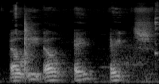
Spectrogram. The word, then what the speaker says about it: Lelah: Lelah, because some people want to know how it's spelled.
